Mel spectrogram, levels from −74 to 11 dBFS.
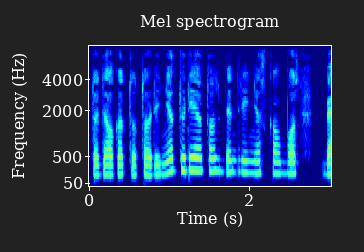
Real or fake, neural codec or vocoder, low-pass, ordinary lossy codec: real; none; 7.2 kHz; MP3, 32 kbps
